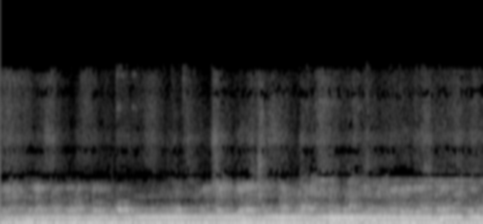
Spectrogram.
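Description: Electric commuter train running on the rails, heard from inside a carriage, with a steady high whine through most of the stretch. Another train passes close alongside near the start.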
